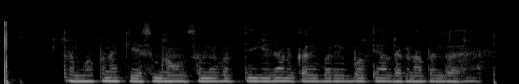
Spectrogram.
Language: Punjabi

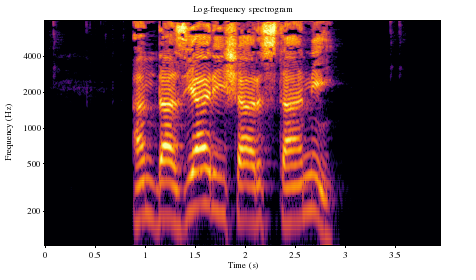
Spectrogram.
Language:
Central Kurdish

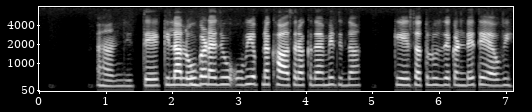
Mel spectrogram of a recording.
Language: Punjabi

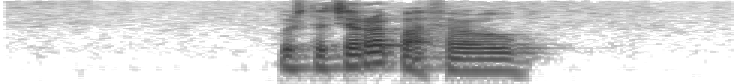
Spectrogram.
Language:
Galician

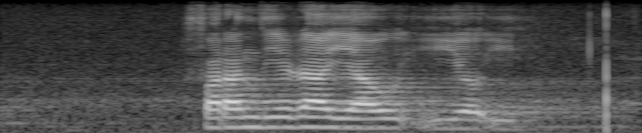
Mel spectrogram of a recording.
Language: Venda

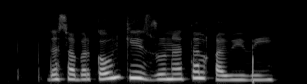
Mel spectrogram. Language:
Pashto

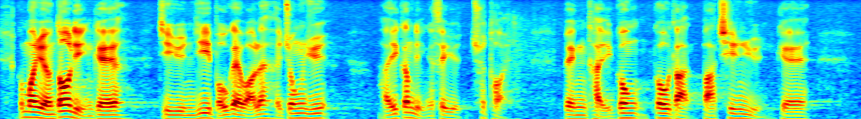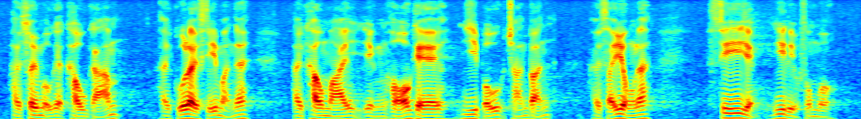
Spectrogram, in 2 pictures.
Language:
Cantonese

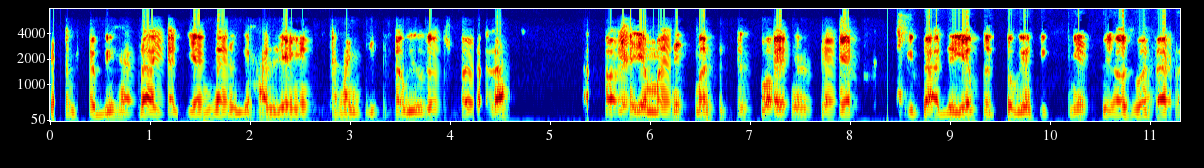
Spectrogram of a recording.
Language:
Malay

